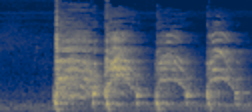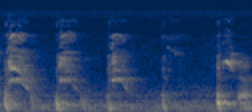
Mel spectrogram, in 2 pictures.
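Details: Spring afternoon: a run of about eight harsh coughs in quick succession, fading in strength, then one more cough; a coughing fit.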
